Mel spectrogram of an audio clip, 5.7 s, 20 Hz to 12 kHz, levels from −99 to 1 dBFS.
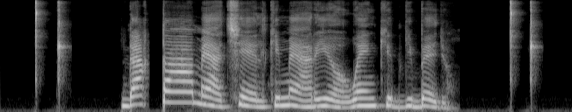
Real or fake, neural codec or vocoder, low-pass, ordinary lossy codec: real; none; none; none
